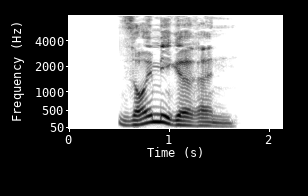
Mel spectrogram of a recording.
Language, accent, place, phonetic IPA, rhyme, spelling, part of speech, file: German, Germany, Berlin, [ˈzɔɪ̯mɪɡəʁən], -ɔɪ̯mɪɡəʁən, säumigeren, adjective, De-säumigeren.ogg
- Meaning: inflection of säumig: 1. strong genitive masculine/neuter singular comparative degree 2. weak/mixed genitive/dative all-gender singular comparative degree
